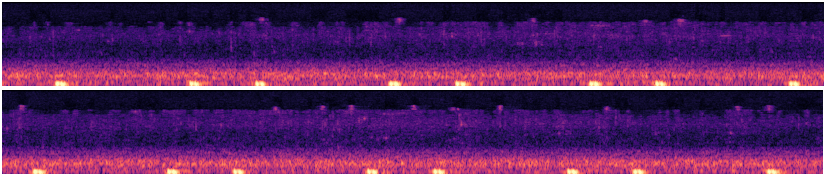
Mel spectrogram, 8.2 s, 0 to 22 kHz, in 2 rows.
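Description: Steady, muffled heartbeat at about 60 beats a minute under a constant whooshing hiss, like a heartbeat heard from inside the womb.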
